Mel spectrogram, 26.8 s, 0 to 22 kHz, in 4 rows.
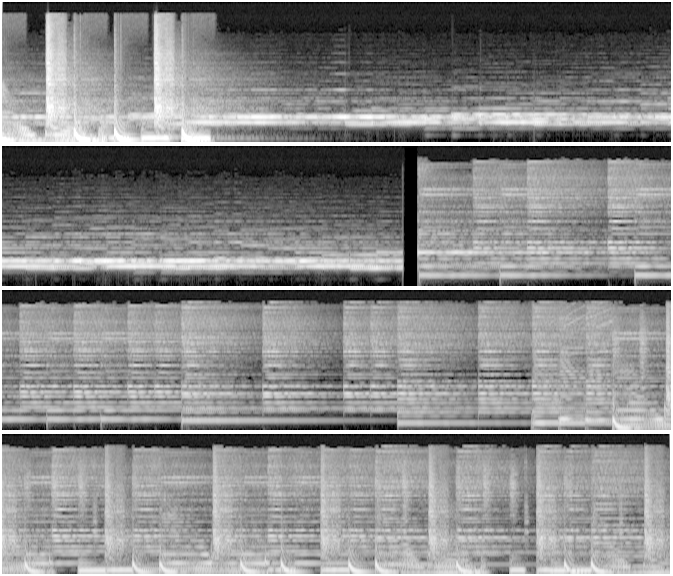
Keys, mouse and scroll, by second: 2.6 x, 5.8-8.1 middle drag, 8.7 Tab, 9.1 middle click, 10.0 shift+middle drag, 10.4 middle click, 10.9 shift+middle drag, 13.9 click, 14.8-15.2 shift+middle drag, 16.9 click, 18.1-20.0 drag, 20.6 middle drag, 22.2-25.2 drag, 26.2-26.5 shift+middle drag.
